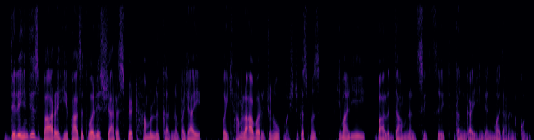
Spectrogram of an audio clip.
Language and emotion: Kashmiri, neutral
